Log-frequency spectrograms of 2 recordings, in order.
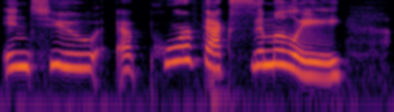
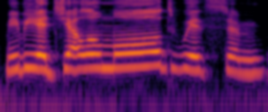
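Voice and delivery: hammed-up Midwestern accent, louder; 4 dB louder than usual. Podcaster from Missouri making fun of herself, comic Midwestern accent. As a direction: put on a playful Minnesota-Wisconsin accent. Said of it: "attempt to do an accent".

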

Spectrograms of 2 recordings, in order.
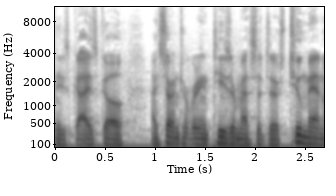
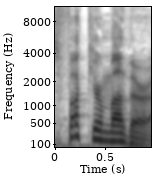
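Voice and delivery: high, loud quoted outburst; raised-voice retold insult; loud relayed insult; 7 semitones higher, 8 dB louder than usual. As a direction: relay the insult at full volume. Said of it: "she says".

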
